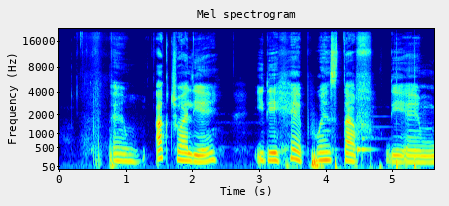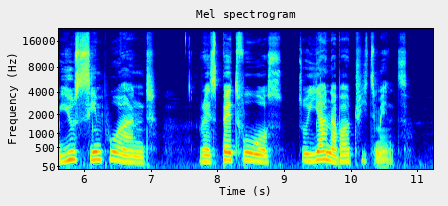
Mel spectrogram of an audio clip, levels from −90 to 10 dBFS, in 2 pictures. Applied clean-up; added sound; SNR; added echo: none; Dishes, pots, and pans; 11 dB; none.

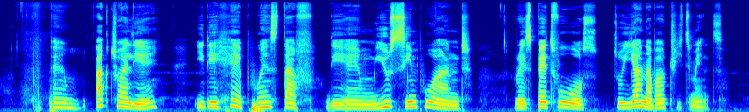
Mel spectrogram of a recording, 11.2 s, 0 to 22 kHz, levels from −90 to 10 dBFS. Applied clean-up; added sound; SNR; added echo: none; none; none; none.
